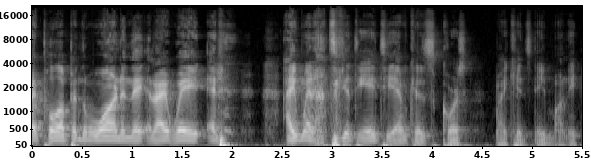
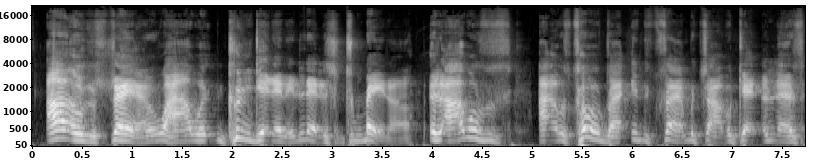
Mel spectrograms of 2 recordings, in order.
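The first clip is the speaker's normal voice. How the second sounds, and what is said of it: Strained, numb John Travolta-like voice. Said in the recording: “I just keep doing the voice ... It's kind of like if John Travolta had to take a shit ... John Travolta constipated or John Travolta coming off a massive amount of Novocaine”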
